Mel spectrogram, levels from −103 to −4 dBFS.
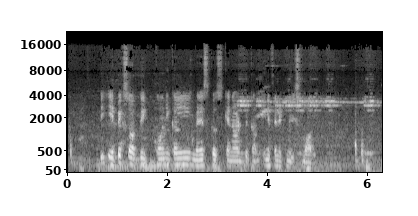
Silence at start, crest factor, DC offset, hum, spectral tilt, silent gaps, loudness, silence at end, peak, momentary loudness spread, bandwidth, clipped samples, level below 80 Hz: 0.05 s; 20 dB; under 0.1%; none; -5 dB/octave; none; -22 LUFS; 0 s; -4 dBFS; 10 LU; 16 kHz; under 0.1%; -42 dBFS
